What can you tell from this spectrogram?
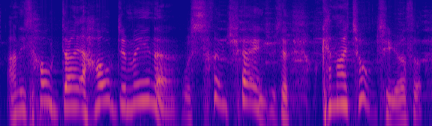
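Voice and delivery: fervent excited sermon; loud preaching. Acted. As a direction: lift the room with joy. Preaching at full force.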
